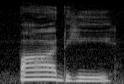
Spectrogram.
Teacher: Locals would usually say buddy when using this word because Filipinos often interchange the O and U sounds in English. If we use our English vowel sounds correctly though, this should be pronounced body, not buddy.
